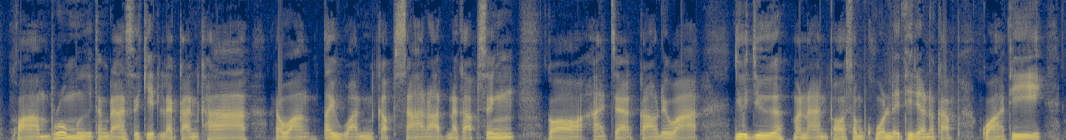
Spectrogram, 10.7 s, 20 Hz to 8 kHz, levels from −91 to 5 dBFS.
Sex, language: male, Thai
